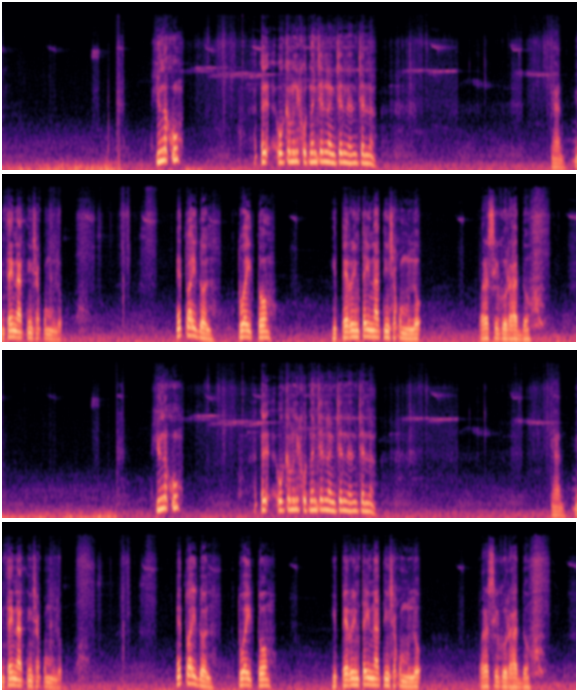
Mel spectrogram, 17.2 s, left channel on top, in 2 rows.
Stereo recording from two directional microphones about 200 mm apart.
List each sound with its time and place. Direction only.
2.2 s speech: 10° left (ahead or behind)
3.7 s speech: 5° left (ahead or behind)
8.2 s speech: centre (ahead or behind)
11.2 s speech: 5° left (ahead or behind)
16.5 s speech: 30° right (ahead or behind)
